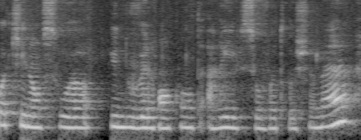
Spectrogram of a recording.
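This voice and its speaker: A woman at medium pitch speaks over noticeable background noise. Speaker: tarot card reader. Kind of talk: tarot reading video.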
